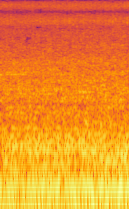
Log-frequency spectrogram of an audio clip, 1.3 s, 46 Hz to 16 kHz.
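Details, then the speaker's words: Freshly installed B16A3 in a 2000 Civic Si clone, at startup idle: smooth and steady with no knocking. Motor mounts are not fully shimmed, the coolant system still has air in it, and the timing belt rubs. "nothing's knocking everything's very great"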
